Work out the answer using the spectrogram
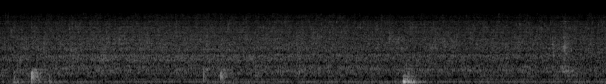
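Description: Sliced bitter melon sizzling in oil in a frying pan, a steady hiss, just after being tipped into the hot pan. A few light knocks come through it, the loudest about four seconds in.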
